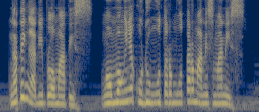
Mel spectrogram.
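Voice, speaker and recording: A woman's voice: fairly high pitch, rapid-fire, a bit bright, faint music behind. A middle-aged woman pastor, preaching in a blunt, emphatic way and dropping English phrases into her sermon.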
